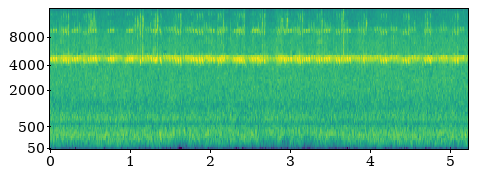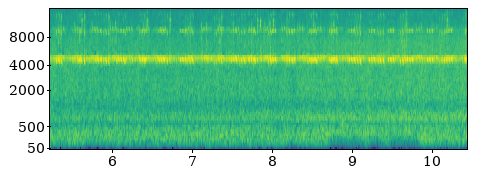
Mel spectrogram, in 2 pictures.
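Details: Grasshoppers in a flowery meadow chorus with a steady, shrill, high-pitched buzz. It holds one even tone with a fainter, higher overtone and fine flickering pulses throughout. No other clear sounds.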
